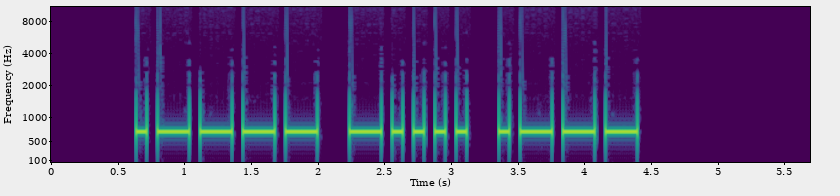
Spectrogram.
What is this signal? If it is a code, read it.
Morse code, heard as a keyed tone, about 15 wpm, 700 Hz. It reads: 16J
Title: Three Challenging Letter-Number Combinations 15wpm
